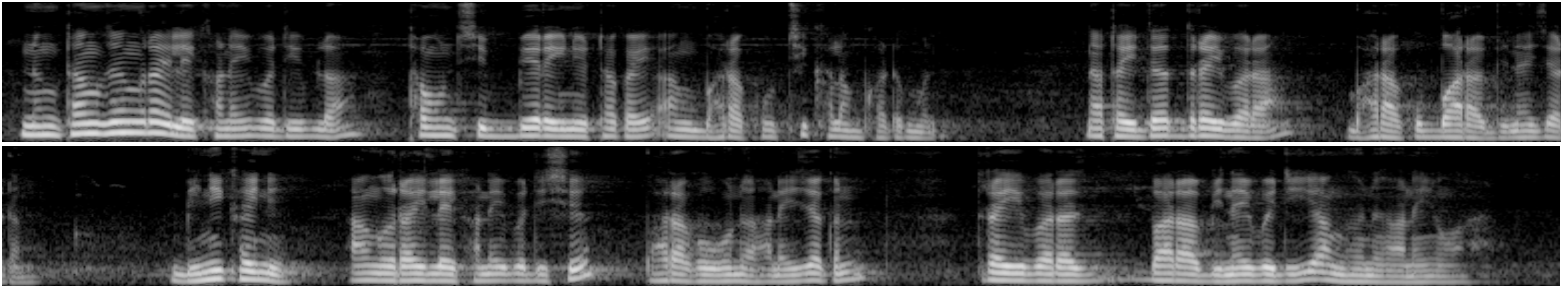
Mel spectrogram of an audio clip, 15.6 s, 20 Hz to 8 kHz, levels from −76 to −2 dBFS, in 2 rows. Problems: low volume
